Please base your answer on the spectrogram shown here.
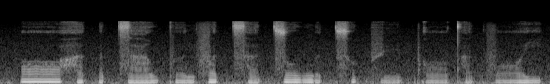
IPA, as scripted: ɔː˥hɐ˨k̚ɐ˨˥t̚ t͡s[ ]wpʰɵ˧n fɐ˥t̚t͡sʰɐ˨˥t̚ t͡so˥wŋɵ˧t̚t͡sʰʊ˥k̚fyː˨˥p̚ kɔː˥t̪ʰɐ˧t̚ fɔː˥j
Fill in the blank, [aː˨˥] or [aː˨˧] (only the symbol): aː˨˥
